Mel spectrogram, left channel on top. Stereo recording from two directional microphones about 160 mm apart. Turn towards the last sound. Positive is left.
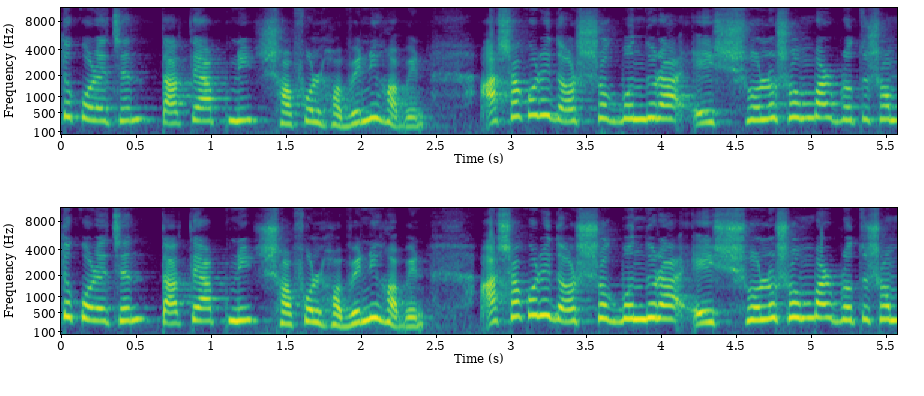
turn(degrees=-20)  # may be behind; listen again after turning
